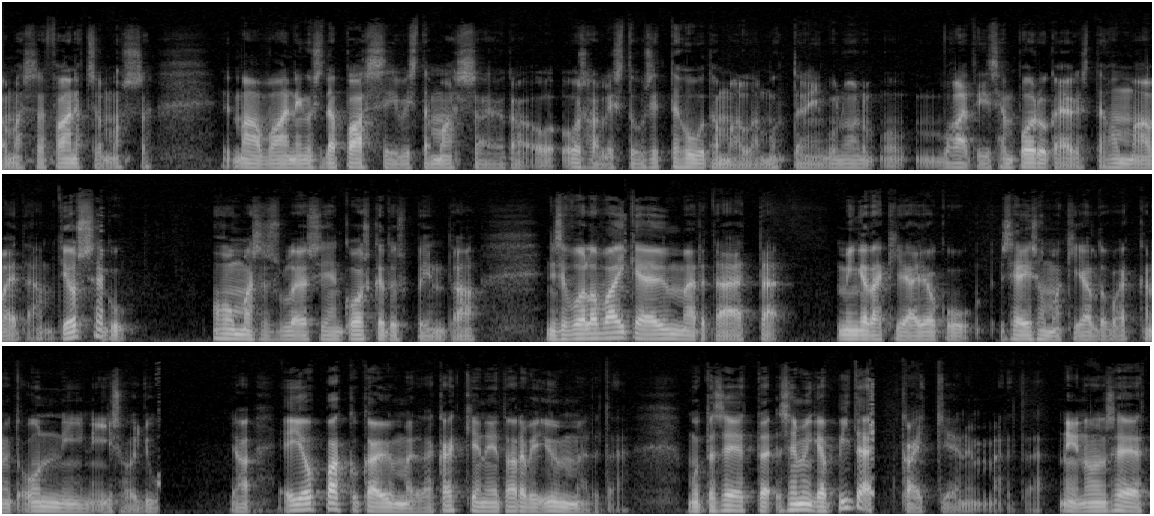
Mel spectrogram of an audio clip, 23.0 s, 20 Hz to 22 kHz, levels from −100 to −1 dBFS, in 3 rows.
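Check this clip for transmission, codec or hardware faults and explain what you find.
The speech contains one recurring fault: damaged data in a compressed stream, heard five times. It occurs at 0.46–0.50 s, at 8.30–8.34 s just before "kuin hommassa sulle ei", at 11.82 s between "niin se voi olla" and "ymmärtää että minkä takia", at 16.34–16.39 s, and at 21.10–21.14 s. Corrupted bytes make the decoder misread frames and lose sync until it finds the next frame header. Each event sounds like a brief chirp or blip of about 40 ms, and the one at 11.82 s is shorter.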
